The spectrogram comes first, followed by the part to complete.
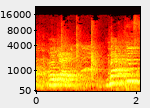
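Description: A woman's raised voice through a microphone, speaking in a preaching cadence, with hand clapping.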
